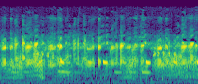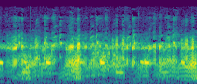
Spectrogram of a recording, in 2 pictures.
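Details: A crowd of frogs croaks in a busy chorus, with buzzy pulsed calls and brief clear tones tumbling over one another, loud and unrelenting.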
